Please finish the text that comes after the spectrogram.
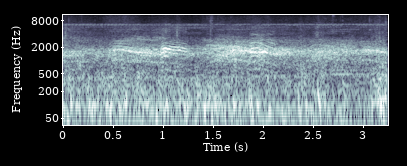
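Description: Crows cawing in the video game Redfall, a few harsh calls spread over a quiet, faint ambient background with no talking.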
